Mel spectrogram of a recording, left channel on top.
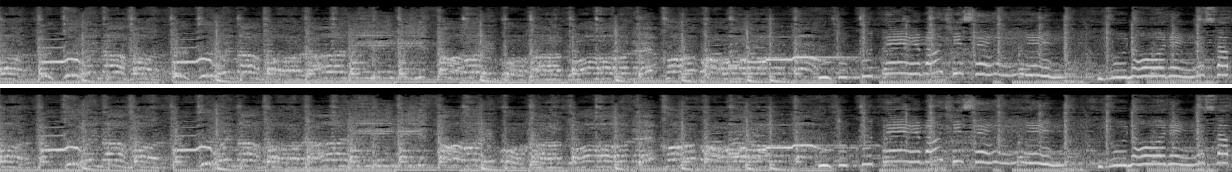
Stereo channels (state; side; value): normal; both; correlation 0.64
